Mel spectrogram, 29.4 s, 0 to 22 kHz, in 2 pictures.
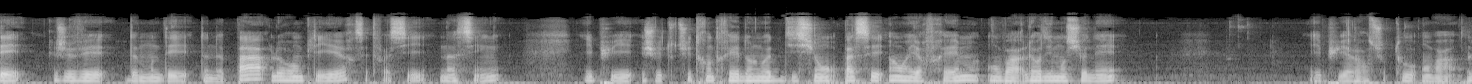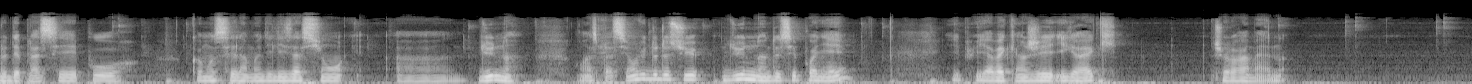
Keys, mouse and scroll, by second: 0.9 click, 4.5 scroll up 2, 6.4 Tab, 7.3 z, 8.1 shift+middle click, 9.3 s, 12.0 scroll up 2, 12.1 Tab, 12.7 shift+middle click, 13.9 g, 15.5-16.3 scroll up 3, 16.3 shift+middle click, 16.3-17.4 scroll up 1, 17.4 middle click, 19.4 KP_7, 20.0-20.5 scroll down 6, 20.9 shift+middle click, 21.3 scroll up 2, 21.7 shift+middle click, 22.6 shift+middle click, 23.1-23.5 scroll up 2, 23.7 shift+middle click, 24.5 g, 27.6 right click, 28.5 right click, 28.9 right click.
